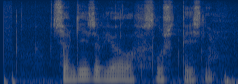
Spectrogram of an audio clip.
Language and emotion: Russian, neutral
